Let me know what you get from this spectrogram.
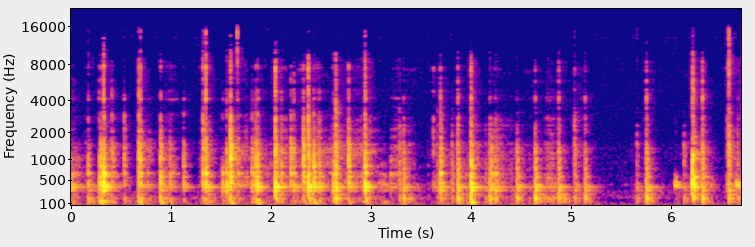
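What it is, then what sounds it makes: Hollow wooden barrel chest. Fingertips and nails tap the wooden sides and top of a hollow, closed wooden barrel-shaped chest. A quick, irregular run of short, dry knocks and clicks rings briefly with a hollow tone around 400 Hz. It fades into a brief pause near the end before a few final taps.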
